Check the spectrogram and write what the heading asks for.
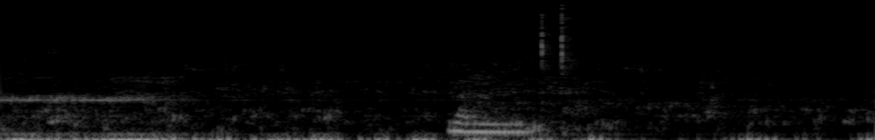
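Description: A couple of sharp clicks close together, nearly three seconds in, just after a short hum of a man's voice; a faint steady tone runs through the first second.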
